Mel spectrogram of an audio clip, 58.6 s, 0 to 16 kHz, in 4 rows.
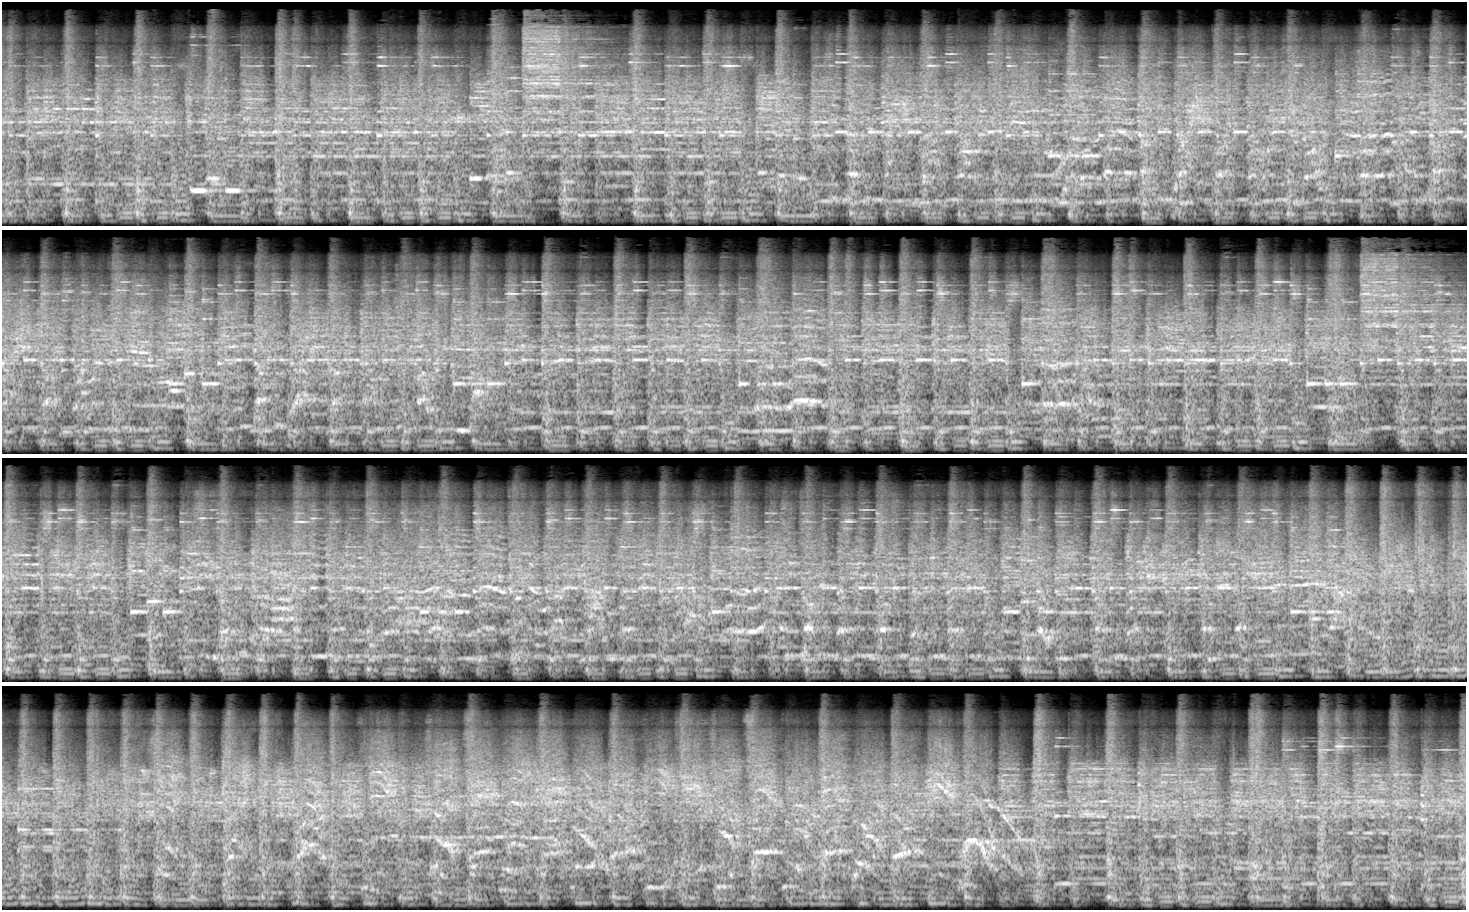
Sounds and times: Music: 0.0 - 58.5.

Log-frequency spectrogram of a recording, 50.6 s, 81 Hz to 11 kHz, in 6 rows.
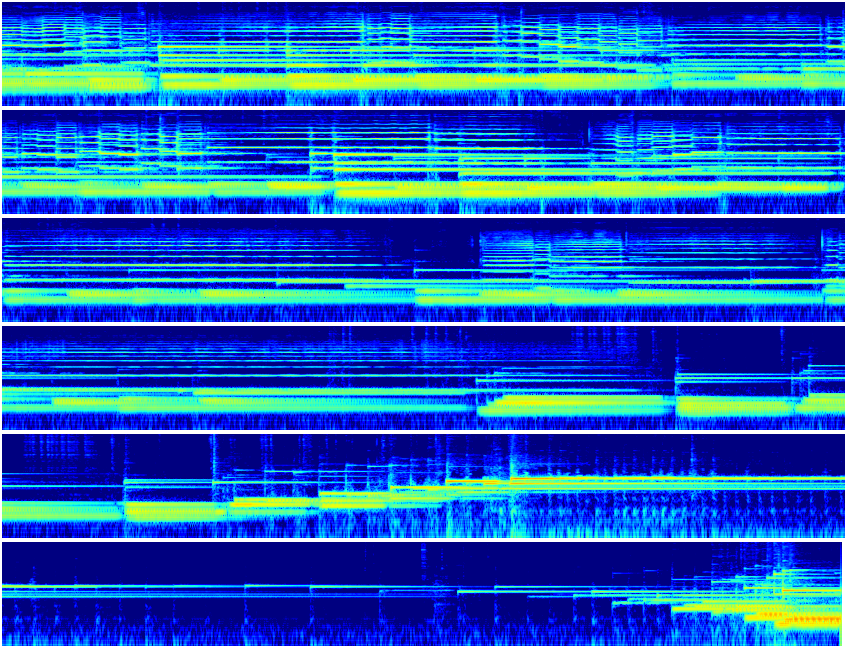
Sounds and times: Vibraphone: 0.1 - 50.5.

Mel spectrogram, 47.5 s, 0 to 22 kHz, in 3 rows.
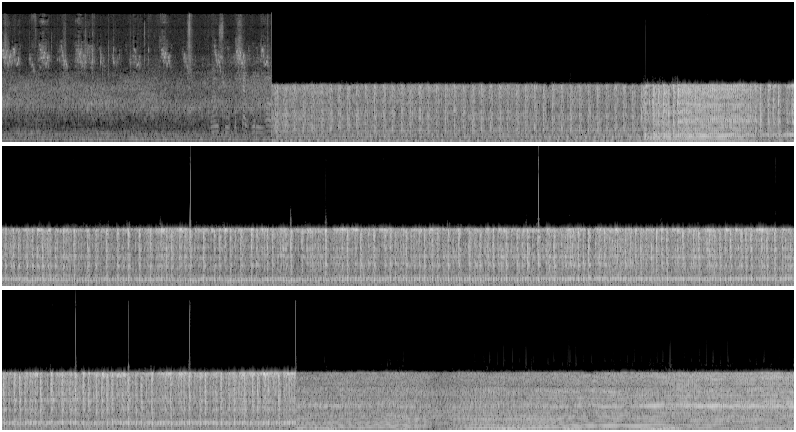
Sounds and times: Speech: 4.2 - 5.5.

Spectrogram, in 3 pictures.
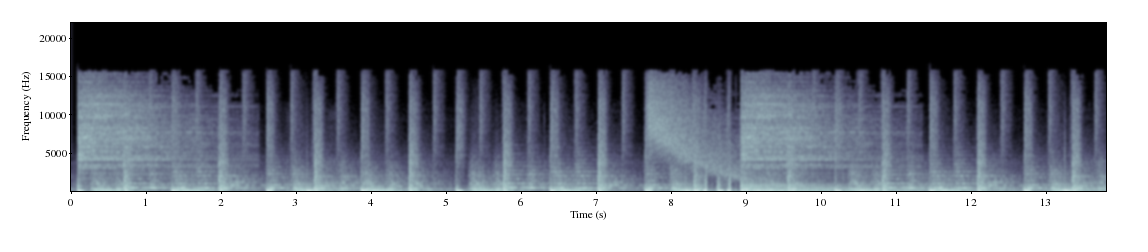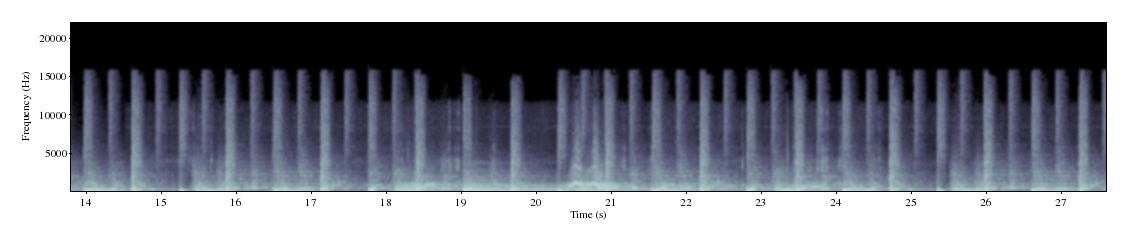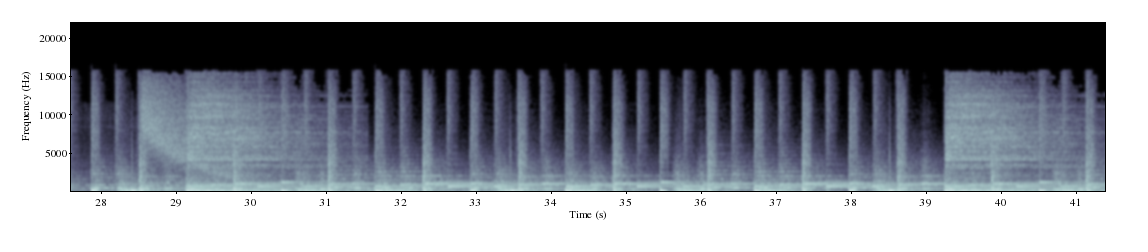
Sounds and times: Music: 0.0 - 41.3.

